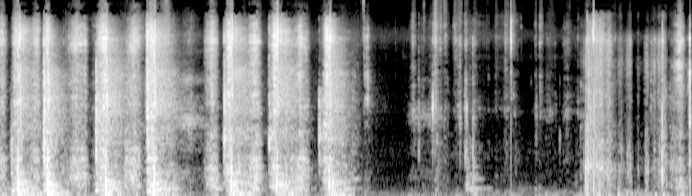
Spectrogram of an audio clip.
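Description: A steel cable being pushed through a metal tube on a combine frame, scraping and rubbing in short strokes about two a second, then going quieter with one more scrape near the end.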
